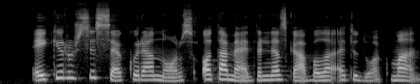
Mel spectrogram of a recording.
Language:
Lithuanian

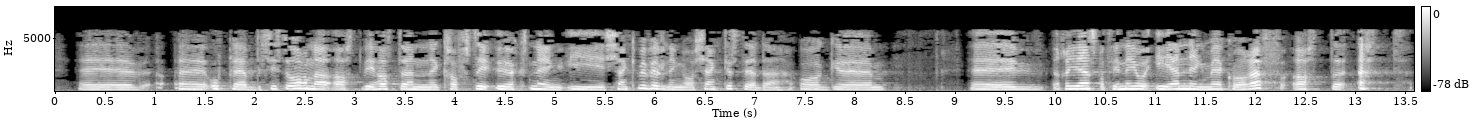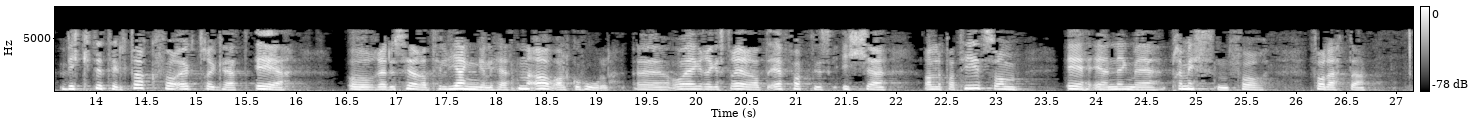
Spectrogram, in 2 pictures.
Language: Norwegian Nynorsk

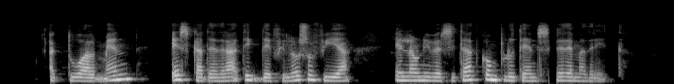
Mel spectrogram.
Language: Catalan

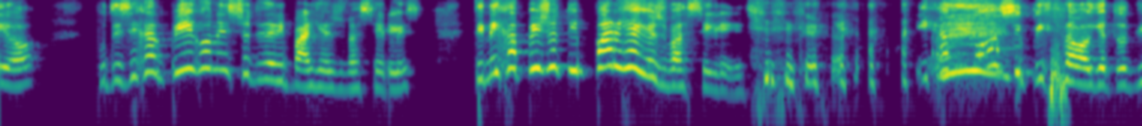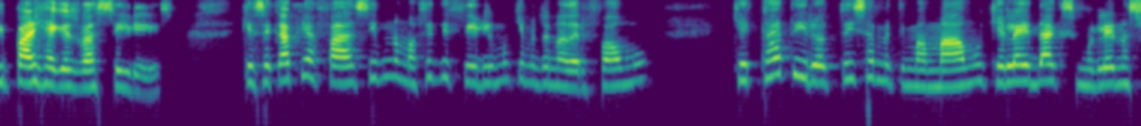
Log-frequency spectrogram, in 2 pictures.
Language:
Greek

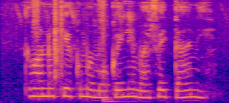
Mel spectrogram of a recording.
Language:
Kikuyu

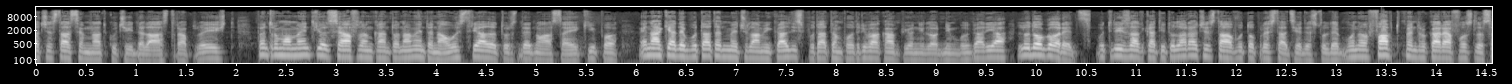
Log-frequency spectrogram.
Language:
Romanian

